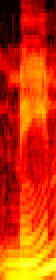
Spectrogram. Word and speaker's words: MAME: and so they do they pronounce it maim or m-a-m-e it stands for multiple arcade machine emulator right everyone a lot of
